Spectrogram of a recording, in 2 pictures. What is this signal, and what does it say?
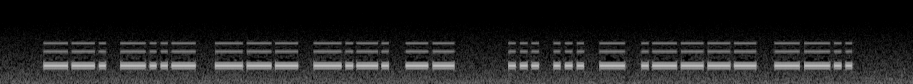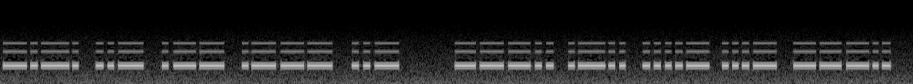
Morse code, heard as a keyed tone, hand-sent with a straight key, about 22 wpm, 880 Hz. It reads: GXOCM SST1Z CUWJU 8L4V8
